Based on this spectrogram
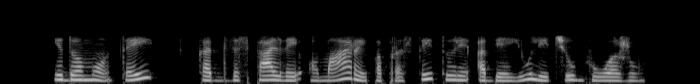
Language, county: Lithuanian, Vilnius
